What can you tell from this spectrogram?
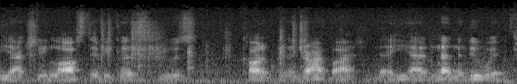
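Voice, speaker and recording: A man's very fast speech amid noticeable background noise. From Compton, California. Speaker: former college football player. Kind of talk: casual podcast interview.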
